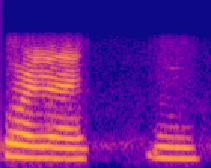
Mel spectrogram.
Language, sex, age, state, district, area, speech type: Manipuri, female, 45-60, Manipur, Imphal East, rural, conversation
